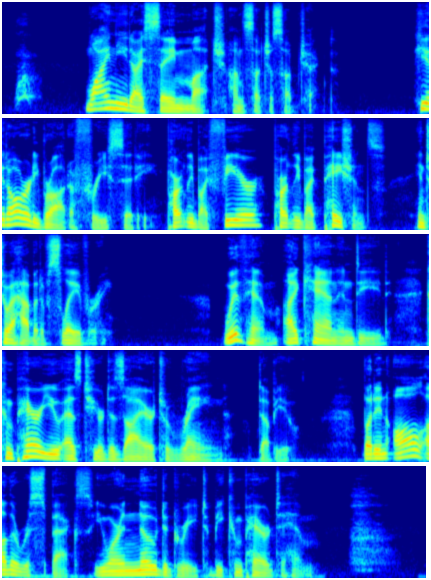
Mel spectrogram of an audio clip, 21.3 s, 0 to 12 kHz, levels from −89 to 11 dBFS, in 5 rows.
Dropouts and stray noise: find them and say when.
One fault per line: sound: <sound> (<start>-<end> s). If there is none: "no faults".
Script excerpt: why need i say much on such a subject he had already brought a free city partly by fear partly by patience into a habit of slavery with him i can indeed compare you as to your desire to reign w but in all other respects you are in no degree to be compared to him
sound: bark (0.1-0.4 s)
sound: breath (20.5-21.1 s)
